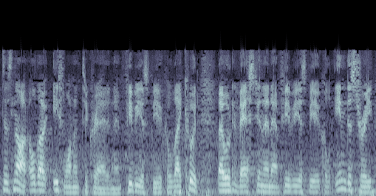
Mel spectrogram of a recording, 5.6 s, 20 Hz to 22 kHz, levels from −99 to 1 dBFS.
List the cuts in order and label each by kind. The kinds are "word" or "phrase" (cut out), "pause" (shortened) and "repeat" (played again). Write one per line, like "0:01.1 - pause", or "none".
0:01.0 - word
0:03.5 - word

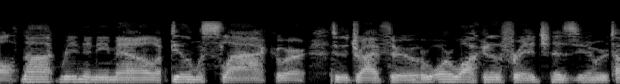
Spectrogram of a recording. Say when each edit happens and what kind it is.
0:01.6 - word
0:03.3 - word
0:04.2 - word

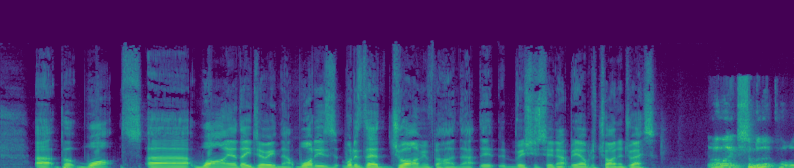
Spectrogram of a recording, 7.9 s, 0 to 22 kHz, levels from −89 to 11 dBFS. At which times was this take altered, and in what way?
0:04.3 - word
0:05.7 - word

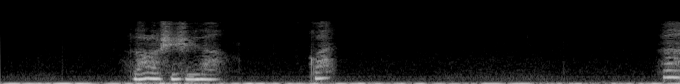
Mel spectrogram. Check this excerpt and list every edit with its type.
none

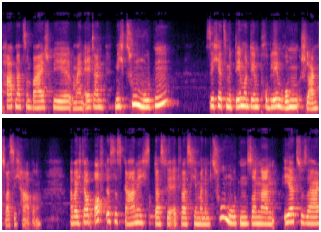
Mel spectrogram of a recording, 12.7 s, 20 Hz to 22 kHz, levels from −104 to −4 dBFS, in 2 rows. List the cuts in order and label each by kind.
0:01.4 - word
0:06.4 - word
0:09.3 - word

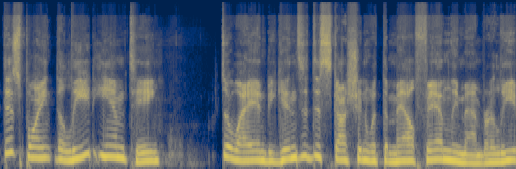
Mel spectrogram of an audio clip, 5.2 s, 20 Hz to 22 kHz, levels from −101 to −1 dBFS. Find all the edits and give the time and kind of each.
0:02.2 - word

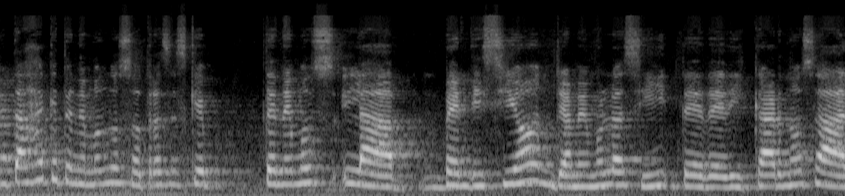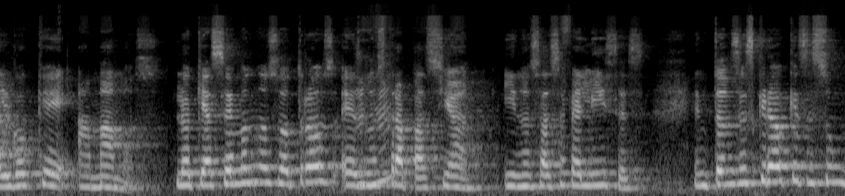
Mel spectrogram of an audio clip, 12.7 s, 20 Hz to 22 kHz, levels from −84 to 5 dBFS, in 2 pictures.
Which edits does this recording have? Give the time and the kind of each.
0:07.6 - pause
0:10.5 - word

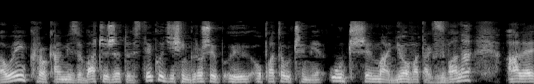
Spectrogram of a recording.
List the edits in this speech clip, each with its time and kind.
none

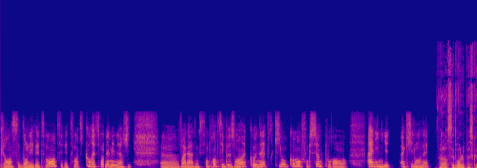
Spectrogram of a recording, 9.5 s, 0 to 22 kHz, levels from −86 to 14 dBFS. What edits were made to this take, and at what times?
0:01.1 - word
0:02.1 - phrase
0:04.1 - word
0:06.6 - word

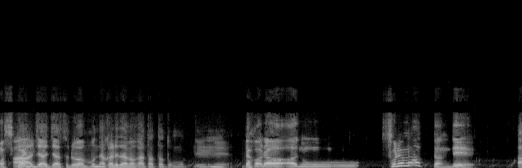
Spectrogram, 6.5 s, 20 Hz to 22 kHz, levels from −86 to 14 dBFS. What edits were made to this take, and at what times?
0:03.0 - pause
0:04.6 - pause

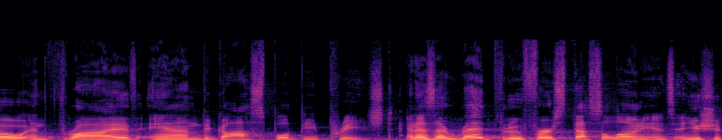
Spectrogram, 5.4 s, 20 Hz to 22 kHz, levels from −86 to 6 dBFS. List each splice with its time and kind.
0:03.0 - pause

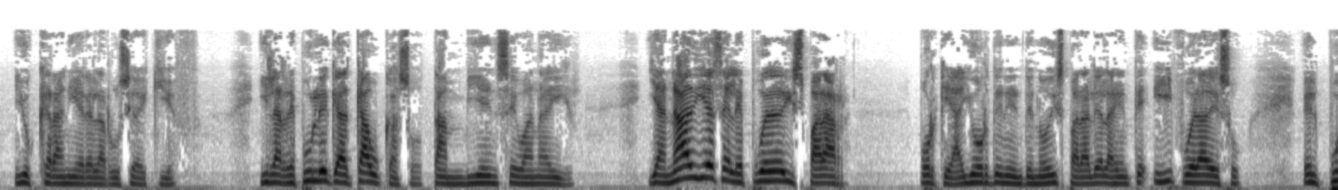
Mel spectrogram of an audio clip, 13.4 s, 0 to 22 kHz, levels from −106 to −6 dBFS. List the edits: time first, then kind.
0:03.5 - word
0:10.2 - word

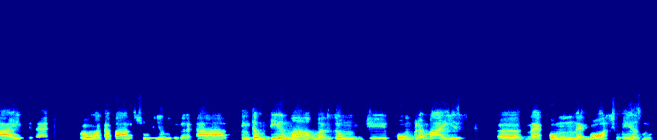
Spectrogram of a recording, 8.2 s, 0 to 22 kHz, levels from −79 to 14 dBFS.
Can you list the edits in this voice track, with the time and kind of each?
0:02.9 - pause

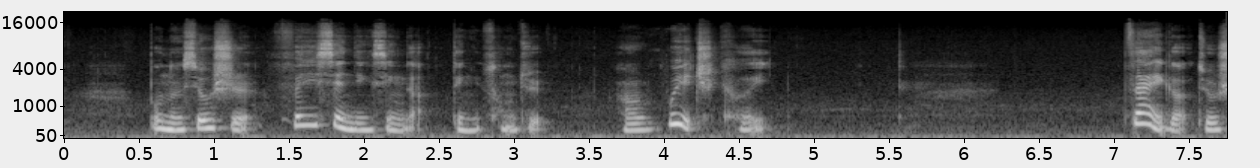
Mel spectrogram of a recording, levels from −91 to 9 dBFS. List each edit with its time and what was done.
none

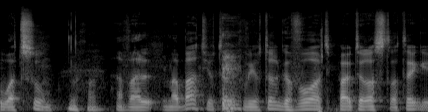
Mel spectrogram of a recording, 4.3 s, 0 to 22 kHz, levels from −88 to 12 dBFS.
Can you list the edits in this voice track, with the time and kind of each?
0:01.6 - phrase
0:02.4 - word
0:03.2 - word

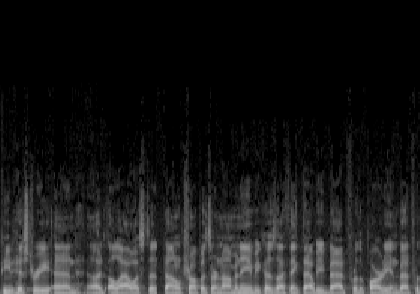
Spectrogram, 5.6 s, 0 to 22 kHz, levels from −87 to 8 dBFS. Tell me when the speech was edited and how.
0:01.4 - word
0:02.1 - word
0:04.2 - word

